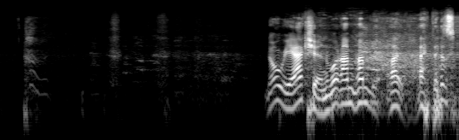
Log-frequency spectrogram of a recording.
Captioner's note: laughs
